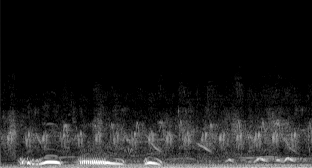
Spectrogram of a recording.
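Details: Spotted dove used as a decoy to lure wild doves into a pen trap in Thailand: three low cooing notes, the middle one long and slurred, with high insect buzzing throughout and faint higher trilled notes afterwards.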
